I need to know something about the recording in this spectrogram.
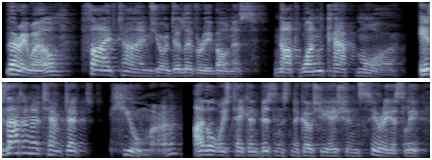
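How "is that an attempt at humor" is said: higher-pitched, disapproving question; affronted disbelief. Acted. Businessman rebuking a joke during negotiations, affronted. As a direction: question the joke with cool disdain, rising at the end.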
